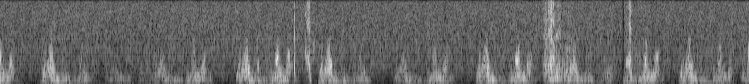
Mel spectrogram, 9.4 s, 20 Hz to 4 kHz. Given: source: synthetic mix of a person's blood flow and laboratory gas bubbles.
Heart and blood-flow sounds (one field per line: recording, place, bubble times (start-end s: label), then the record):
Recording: Doppler ultrasound of blood flow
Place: precordium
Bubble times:
3.20-3.27 s: bubbles
3.65-3.72 s: bubbles
3.81-3.94 s: bubbles
6.79-7.17 s: bubbles
7.80-7.98 s: bubbles
9.34-9.37 s: bubbles
From the record:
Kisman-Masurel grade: 222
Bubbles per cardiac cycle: several, 3 to 8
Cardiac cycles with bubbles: 10 to 50%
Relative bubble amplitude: moderate (0.250 to 0.450)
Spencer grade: 2 (many but less than half of the cardiac periods contain bubble signals, singularly or in groups)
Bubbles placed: only in the low amplitude regions of the cardiac cycle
